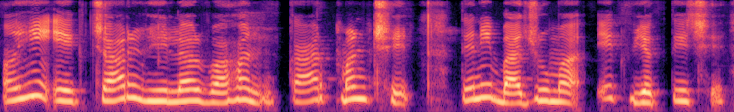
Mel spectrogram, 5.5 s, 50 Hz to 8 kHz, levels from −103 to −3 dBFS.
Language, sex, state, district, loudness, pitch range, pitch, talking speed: Gujarati, female, Gujarat, Valsad, -16 LUFS, 245-295 Hz, 265 Hz, 140 wpm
